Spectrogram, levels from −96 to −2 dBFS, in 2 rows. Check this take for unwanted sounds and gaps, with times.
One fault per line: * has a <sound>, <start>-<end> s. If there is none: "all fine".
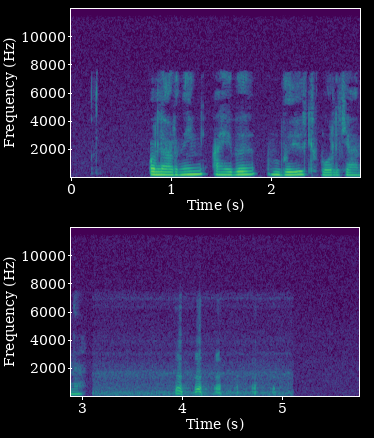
* has a laugh, 3.9-5.0 s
